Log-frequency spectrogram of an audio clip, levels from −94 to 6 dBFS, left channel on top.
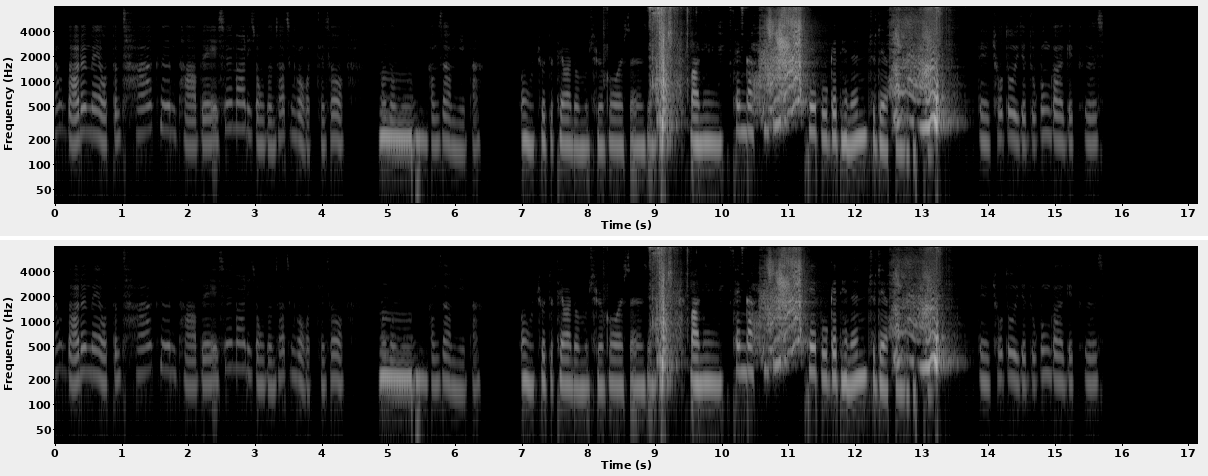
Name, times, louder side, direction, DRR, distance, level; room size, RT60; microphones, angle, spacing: voice 1, 0.0-4.3 4.9-6.4 13.9-15.7, left 2 dB, 40° left, 5.2 m, -59 dB
voice 2, 4.9-5.6 7.0-10.5 11.2-12.8 13.1-13.2, right 1 dB, 20° right, 7.9 m, -49 dB
sound 1, 8.9-9.5 9.9-10.0 10.1-11.3 12.5-13.5, left 5 dB, 25° left, 0.8 m, -36 dB
head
